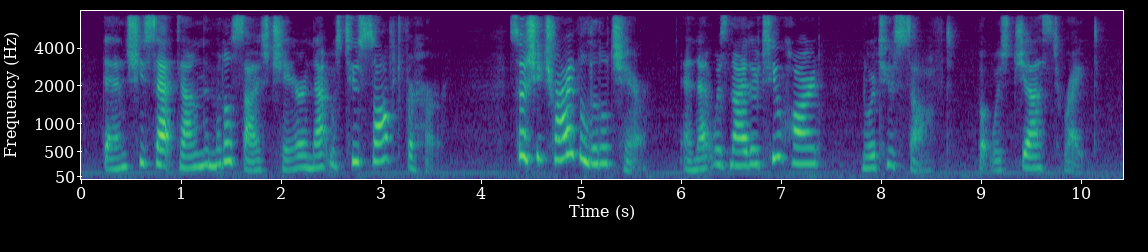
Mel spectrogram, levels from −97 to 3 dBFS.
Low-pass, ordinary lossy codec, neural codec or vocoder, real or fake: 7.2 kHz; MP3, 64 kbps; codec, 44.1 kHz, 7.8 kbps, Pupu-Codec; fake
